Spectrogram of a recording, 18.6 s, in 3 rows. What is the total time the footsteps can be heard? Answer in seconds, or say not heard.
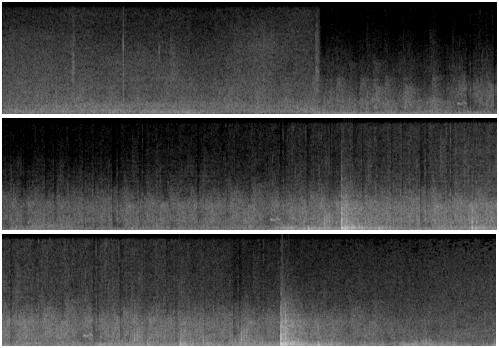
not heard.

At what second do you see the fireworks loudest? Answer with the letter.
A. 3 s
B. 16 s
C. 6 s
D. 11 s
B.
